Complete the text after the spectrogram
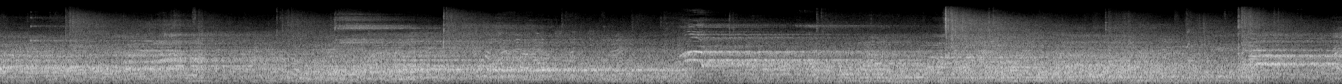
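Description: Shuttlecocks are struck with rackets, with sharp pops.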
